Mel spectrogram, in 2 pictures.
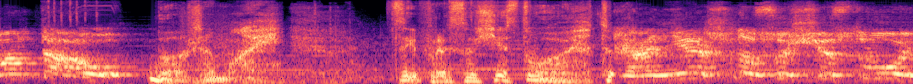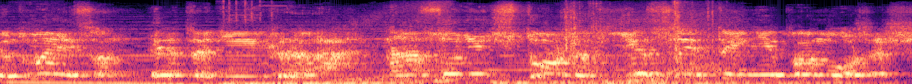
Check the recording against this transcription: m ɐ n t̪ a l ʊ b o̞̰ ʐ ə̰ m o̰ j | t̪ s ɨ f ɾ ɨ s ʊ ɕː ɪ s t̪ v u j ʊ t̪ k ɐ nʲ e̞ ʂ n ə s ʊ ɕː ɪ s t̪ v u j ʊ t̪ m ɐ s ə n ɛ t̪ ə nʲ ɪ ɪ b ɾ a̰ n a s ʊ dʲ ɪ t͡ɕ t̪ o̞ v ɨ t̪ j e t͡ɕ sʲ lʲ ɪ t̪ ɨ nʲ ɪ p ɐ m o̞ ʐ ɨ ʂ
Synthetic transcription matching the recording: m ɐ n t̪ a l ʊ b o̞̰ ʐ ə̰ m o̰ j | t̪ s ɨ f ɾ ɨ s ʊ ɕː ɪ s t̪ v u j ʊ t̪ k ɐ nʲ e̞ ʂ n ə s ʊ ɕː ɪ s t̪ v u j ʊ t̪ m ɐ s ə n ɛ t̪ ə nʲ ɪ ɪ ɡ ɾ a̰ n a s ʊ nʲ ɪ t͡ɕ t̪ o̞ ʐ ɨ t̪ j e sʲ lʲ ɪ t̪ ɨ nʲ ɪ p ɐ m o̞ ʐ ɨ ʂ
